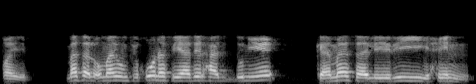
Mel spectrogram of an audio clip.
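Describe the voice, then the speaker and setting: A man's voice: fairly high pitch, steady tone. Man teaching Quran recitation over tinny audio. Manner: explains rules quickly, then recites verses slowly and repeats them. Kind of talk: tajweed lesson with recited examples.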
